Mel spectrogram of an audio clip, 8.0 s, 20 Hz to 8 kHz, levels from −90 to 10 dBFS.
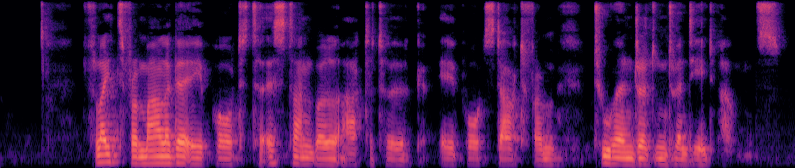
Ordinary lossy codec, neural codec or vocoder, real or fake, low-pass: none; codec, 16 kHz, 4 kbps, X-Codec, WavLM features, trained on Multilingual LibriSpeech; fake; none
